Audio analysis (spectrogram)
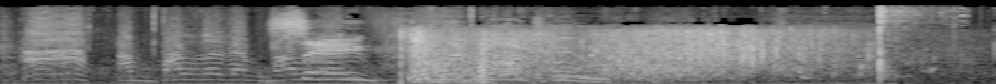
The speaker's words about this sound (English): And sounded like his bottle in his back pocket smashing.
